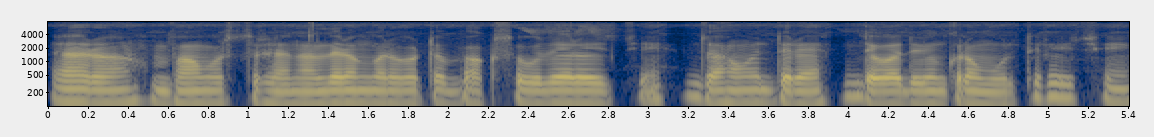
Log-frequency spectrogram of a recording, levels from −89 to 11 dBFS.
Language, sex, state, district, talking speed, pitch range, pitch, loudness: Odia, male, Odisha, Malkangiri, 145 wpm, 110-125 Hz, 115 Hz, -20 LUFS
